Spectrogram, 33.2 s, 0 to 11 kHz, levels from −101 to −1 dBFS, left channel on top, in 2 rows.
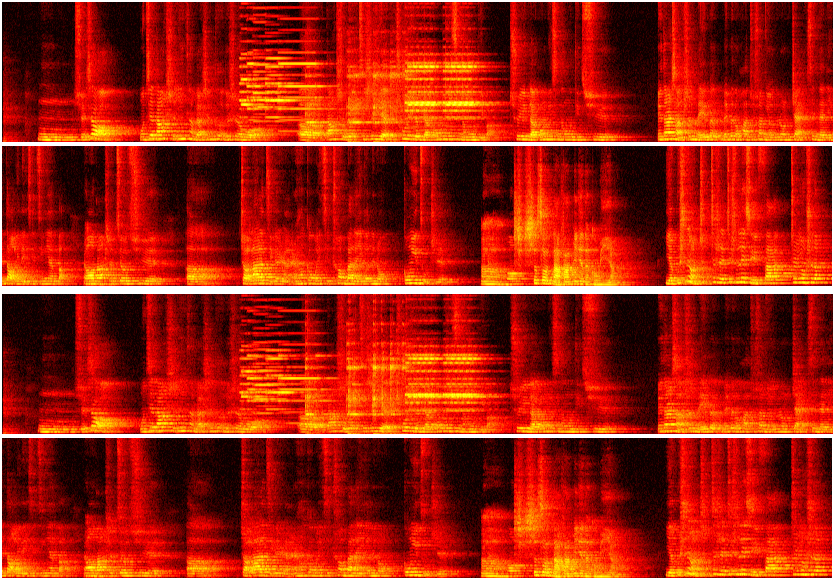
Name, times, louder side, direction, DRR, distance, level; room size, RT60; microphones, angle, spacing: voice 1, 0.7-2.2 2.7-5.3 5.9-9.8 10.2-12.2 13.1-17.9 18.2-19.8 20.3-20.9 21.4-24.3 24.6-25.5 26.7-27.0 29.9-32.9, left 2 dB, 65° left, 0 dB, 1.0 m, -33 dB
sound 1, 4.7-6.3 8.0-9.4, left 3 dB, 45° left, 1.2 m, -26 dB
sound 2, 6.1-6.5 6.9-8.2, right 2 dB, 25° right, 0.5 m, -34 dB
voice 2, 18.2-18.6 26.2-29.0, left 1 dB, 30° left, 3 dB, 0.6 m, -31 dB
6.6 x 4.5 x 4.5 m, 1.4 s
head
